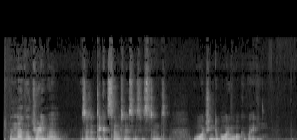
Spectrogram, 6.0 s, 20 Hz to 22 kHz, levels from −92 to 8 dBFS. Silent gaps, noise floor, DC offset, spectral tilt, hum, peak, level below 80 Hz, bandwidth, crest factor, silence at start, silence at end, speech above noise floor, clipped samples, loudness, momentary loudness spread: none; -53 dBFS; under 0.1%; -5.5 dB/octave; none; -10 dBFS; -44 dBFS; 16 kHz; 20 dB; 0.1 s; 0.1 s; 25 dB; under 0.1%; -29 LUFS; 14 LU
